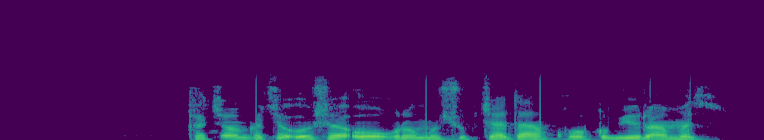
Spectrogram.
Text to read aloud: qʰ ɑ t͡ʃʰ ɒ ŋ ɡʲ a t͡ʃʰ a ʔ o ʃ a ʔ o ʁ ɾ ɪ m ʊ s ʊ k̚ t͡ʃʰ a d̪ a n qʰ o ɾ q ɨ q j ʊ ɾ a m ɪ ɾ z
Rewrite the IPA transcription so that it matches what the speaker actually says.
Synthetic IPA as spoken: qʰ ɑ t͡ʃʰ ɒ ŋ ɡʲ a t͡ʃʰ a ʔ o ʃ a ʔ o ʁ ɾ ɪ m ʊ ʃ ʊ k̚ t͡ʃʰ a d̪ a n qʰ o ɾ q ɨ p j ʊ ɾ a m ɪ z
